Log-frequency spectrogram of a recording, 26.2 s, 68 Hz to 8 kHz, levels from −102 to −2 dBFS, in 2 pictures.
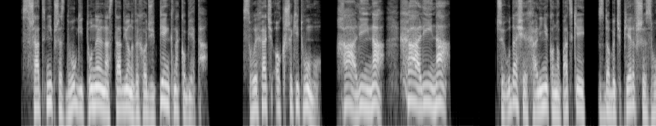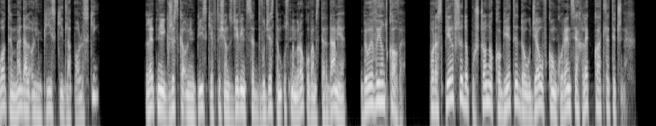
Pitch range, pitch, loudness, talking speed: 115-145 Hz, 130 Hz, -21 LUFS, 105 wpm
